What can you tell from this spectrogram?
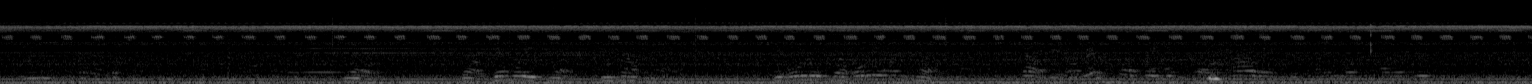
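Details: Crickets chirp on a cloudy evening in a steady, high, shimmering trill with a quicker pulsed beat woven through it.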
